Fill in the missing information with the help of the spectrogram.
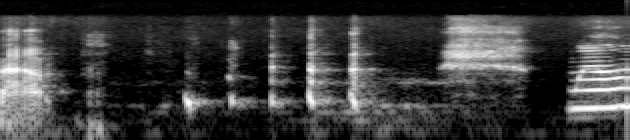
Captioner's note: laughing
